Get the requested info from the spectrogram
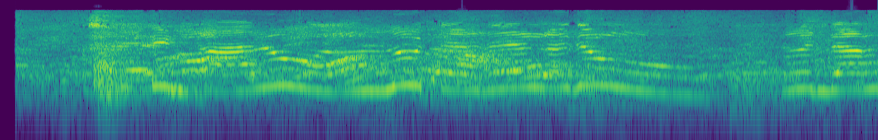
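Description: Children's voices talking and calling out in high, wavering tones.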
